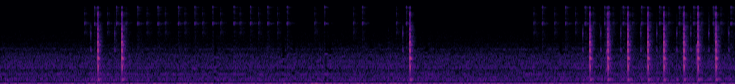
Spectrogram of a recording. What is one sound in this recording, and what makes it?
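Short sharp game menu clicks sound as items are placed.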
